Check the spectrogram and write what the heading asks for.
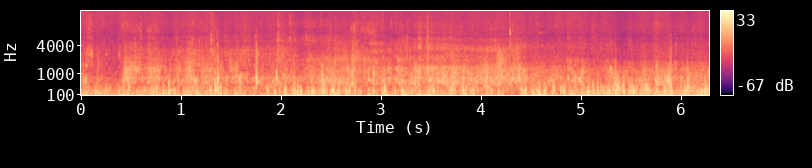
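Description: Wind buffeting the microphone: a loud, gusty rumble full of crackles.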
